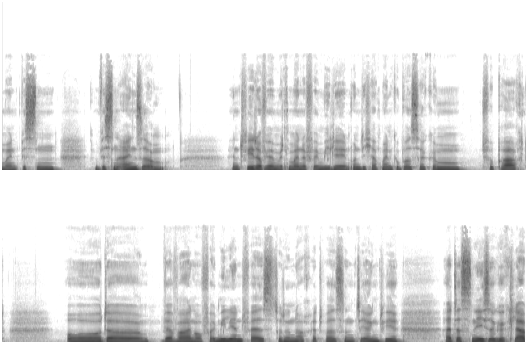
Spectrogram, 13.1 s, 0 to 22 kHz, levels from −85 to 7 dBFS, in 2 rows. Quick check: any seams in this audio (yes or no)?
yes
